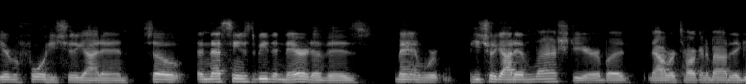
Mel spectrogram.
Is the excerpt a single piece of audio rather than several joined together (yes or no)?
no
